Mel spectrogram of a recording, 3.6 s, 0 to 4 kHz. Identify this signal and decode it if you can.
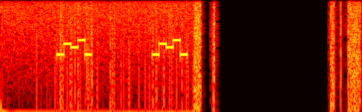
Five-tone selective call (ZVEI), heard as quick runs of five tones, tones of about 70 ms. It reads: 25462 25462
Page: /SDR/ZVEI/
